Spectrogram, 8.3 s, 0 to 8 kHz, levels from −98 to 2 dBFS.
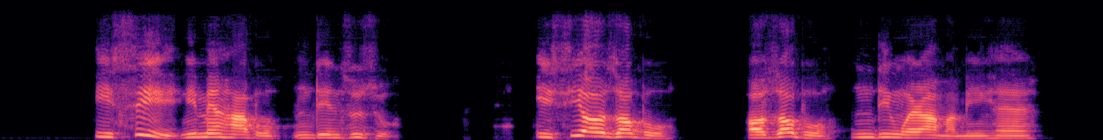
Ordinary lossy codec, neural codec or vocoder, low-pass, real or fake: none; codec, 16 kHz, 4 kbps, FunCodec, trained on LibriTTS, 50 frames a second; 7.2 kHz; fake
